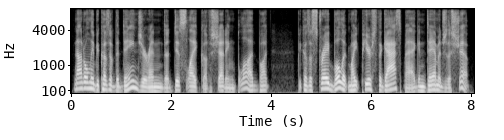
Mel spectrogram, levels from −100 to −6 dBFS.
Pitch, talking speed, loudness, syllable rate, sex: 120 Hz, 195 wpm, -20 LUFS, 5.3 syllables/s, male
